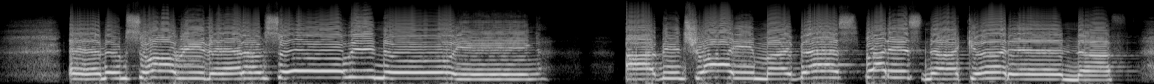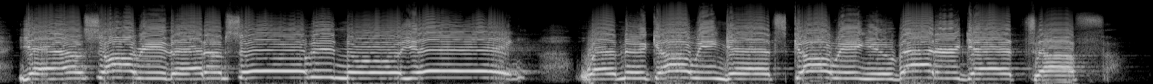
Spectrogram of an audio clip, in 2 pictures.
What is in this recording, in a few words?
Vocal Megaphone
